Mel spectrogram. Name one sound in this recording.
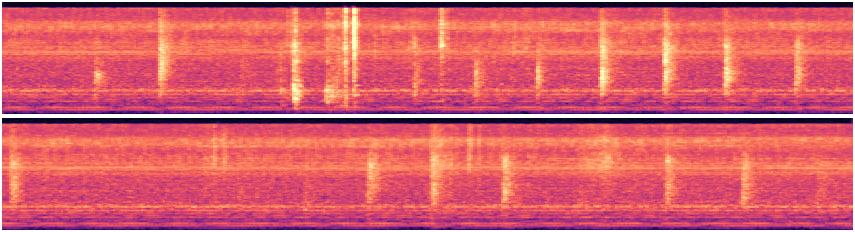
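Metal probes tap and click against a circuit board.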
